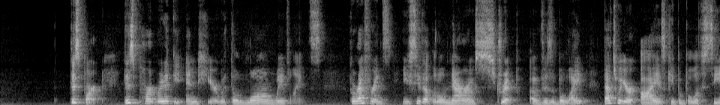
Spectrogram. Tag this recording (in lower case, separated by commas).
speech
